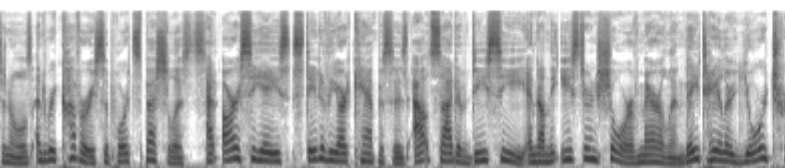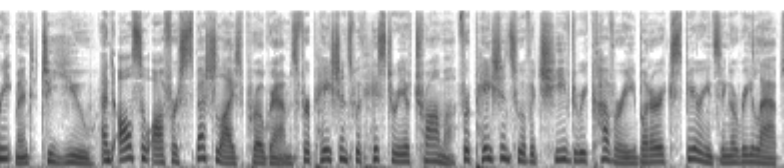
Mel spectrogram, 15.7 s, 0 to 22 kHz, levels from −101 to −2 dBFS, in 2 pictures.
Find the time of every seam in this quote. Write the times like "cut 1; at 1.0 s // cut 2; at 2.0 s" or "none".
none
